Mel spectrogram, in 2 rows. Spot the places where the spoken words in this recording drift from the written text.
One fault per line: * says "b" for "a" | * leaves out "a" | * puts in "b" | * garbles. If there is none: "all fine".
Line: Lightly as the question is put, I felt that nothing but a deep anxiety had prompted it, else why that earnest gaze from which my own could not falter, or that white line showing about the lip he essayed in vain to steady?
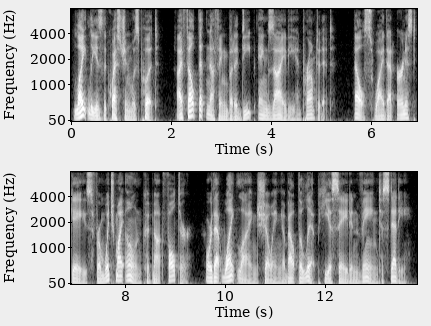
* says "was" for "is"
